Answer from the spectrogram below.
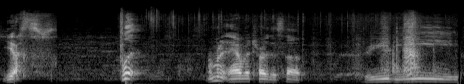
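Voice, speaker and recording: Music plays under a young man's mid-range voice as he speaks slowly. He's a vlogger filming a home video in his kitchen with a handheld camera mic, full of teasing, wisecracking banter.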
